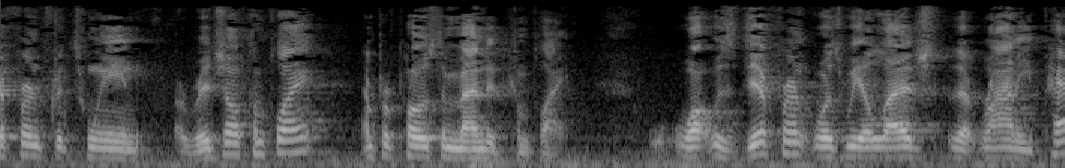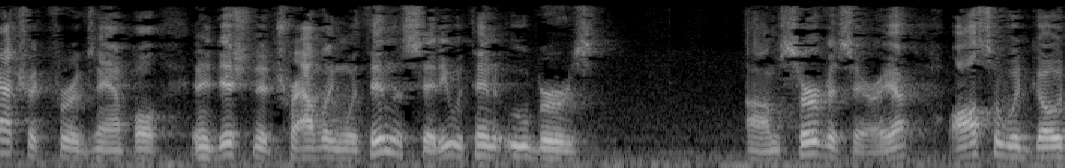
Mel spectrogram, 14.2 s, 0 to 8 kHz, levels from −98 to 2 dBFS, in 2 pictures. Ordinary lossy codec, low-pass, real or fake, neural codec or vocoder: MP3, 32 kbps; 7.2 kHz; real; none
